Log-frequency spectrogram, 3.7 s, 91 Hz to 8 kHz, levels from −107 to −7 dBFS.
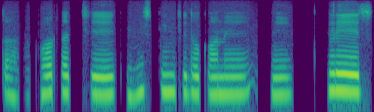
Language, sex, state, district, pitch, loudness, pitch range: Bengali, male, West Bengal, Malda, 190 Hz, -34 LUFS, 185-205 Hz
